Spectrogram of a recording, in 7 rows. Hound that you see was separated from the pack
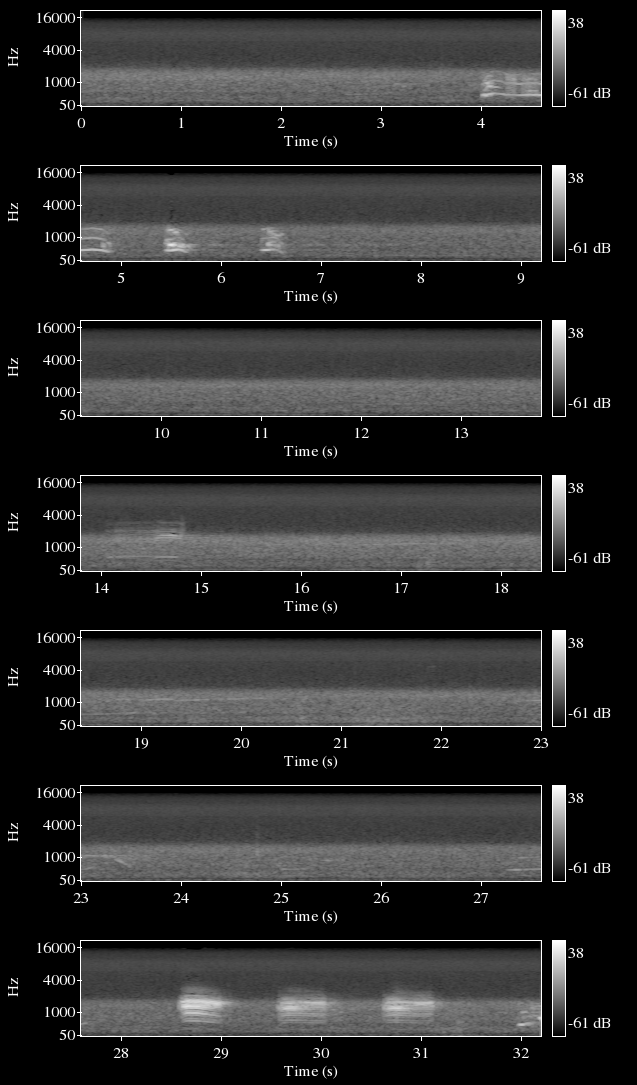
6.4 6.7, 31.9 32.2

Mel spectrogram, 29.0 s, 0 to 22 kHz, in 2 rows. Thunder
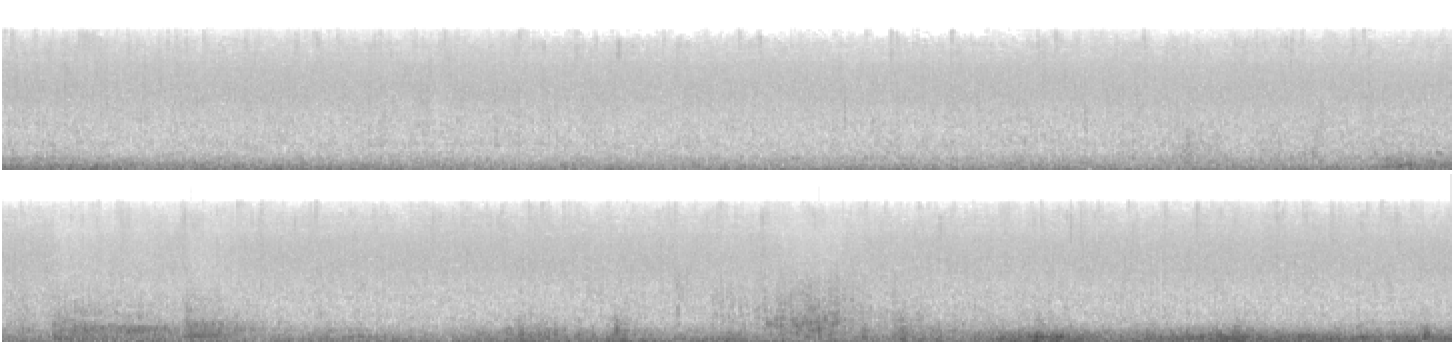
11.7 29.0

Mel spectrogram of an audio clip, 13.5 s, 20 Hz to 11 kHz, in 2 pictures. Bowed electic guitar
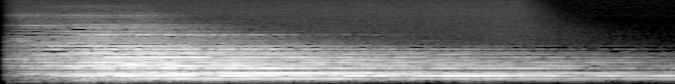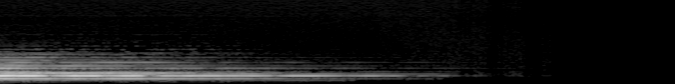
0.1 8.1

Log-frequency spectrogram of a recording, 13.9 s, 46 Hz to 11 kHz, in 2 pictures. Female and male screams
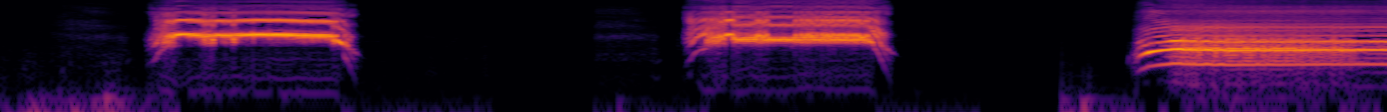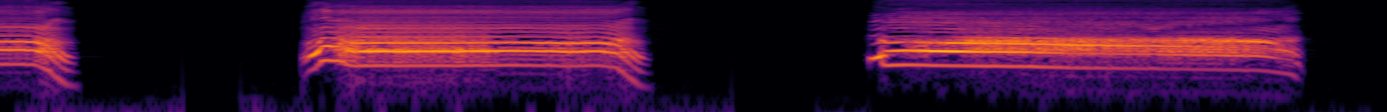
3.4 4.5, 11.3 13.5

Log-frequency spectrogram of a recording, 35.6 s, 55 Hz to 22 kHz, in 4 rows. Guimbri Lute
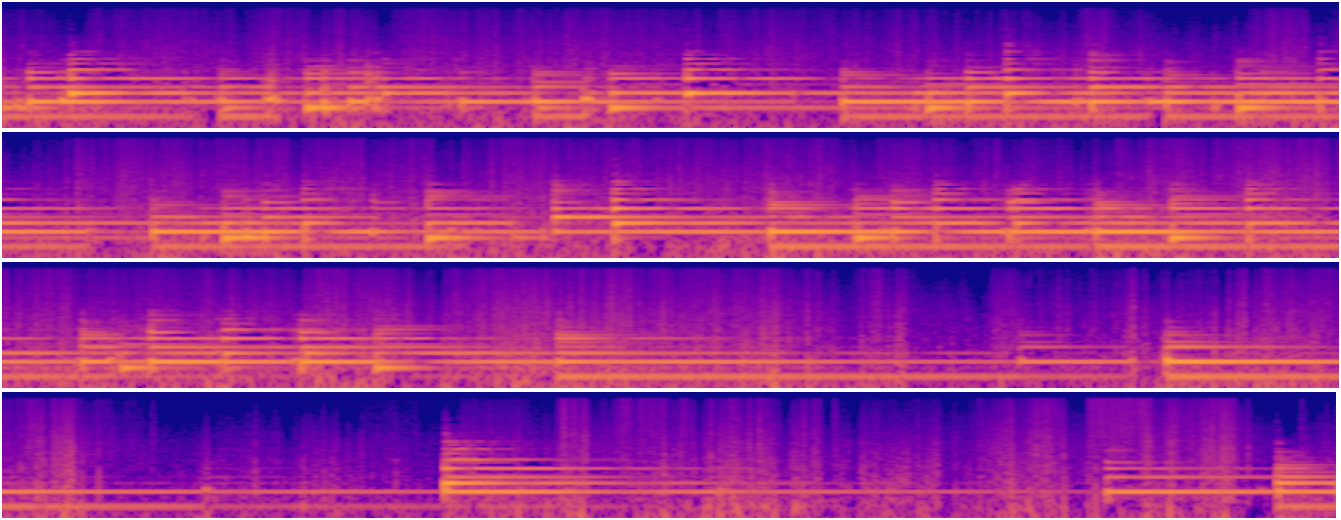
0.0 23.6, 29.6 32.0, 34.1 35.6

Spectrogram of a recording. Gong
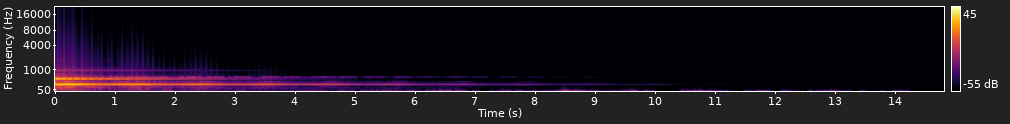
0.0 4.6

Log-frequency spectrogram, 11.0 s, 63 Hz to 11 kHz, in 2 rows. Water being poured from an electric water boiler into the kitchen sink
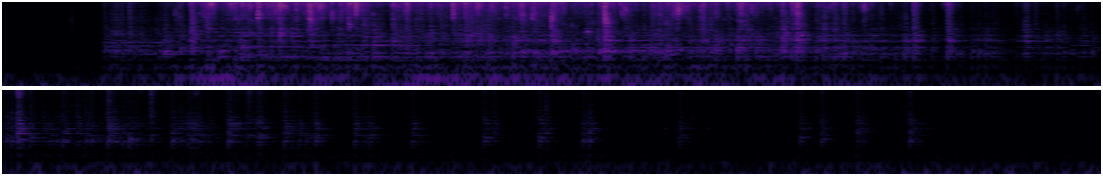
0.5 5.4

